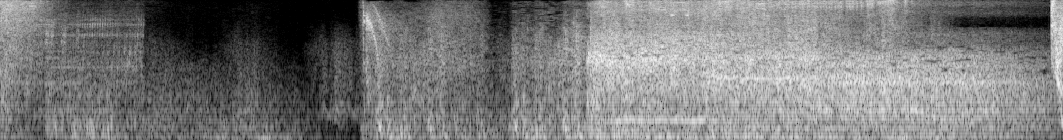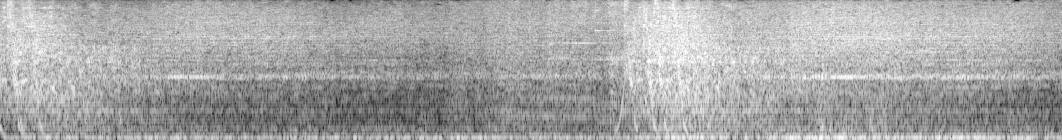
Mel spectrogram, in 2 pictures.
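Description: Game lightning and energy blasts crackle and boom loudly.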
